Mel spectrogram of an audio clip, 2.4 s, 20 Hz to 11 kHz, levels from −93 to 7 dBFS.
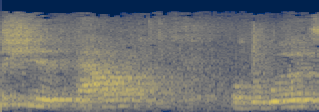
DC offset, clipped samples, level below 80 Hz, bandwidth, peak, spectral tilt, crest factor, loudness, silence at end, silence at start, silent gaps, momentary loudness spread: under 0.1%; under 0.1%; -60 dBFS; 8 kHz; 0 dBFS; -2.5 dB/octave; 16 dB; -17 LUFS; 0 s; 0 s; none; 13 LU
